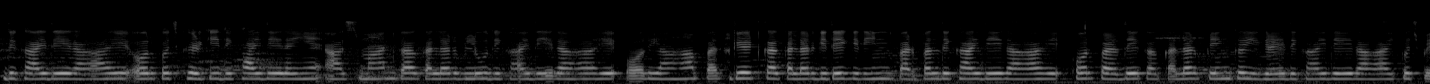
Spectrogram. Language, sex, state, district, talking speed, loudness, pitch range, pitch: Hindi, female, Chhattisgarh, Raigarh, 185 wpm, -38 LUFS, 255-260 Hz, 255 Hz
